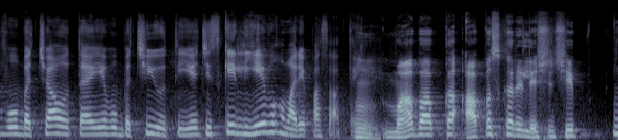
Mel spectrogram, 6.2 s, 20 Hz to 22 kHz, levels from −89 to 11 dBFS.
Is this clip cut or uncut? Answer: cut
